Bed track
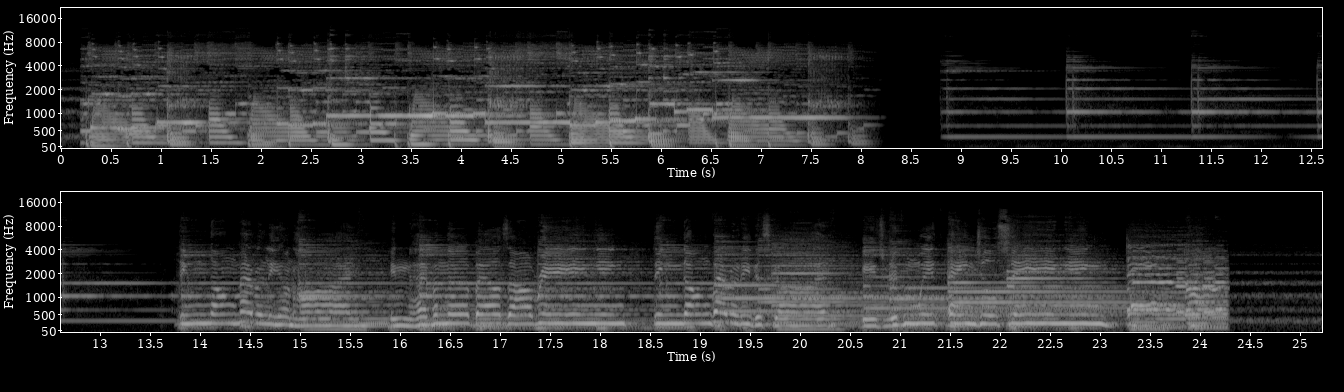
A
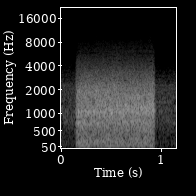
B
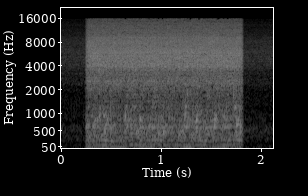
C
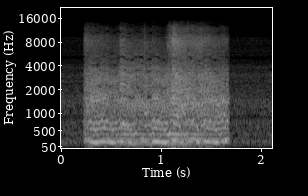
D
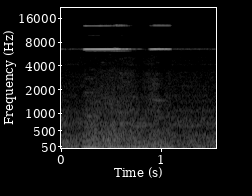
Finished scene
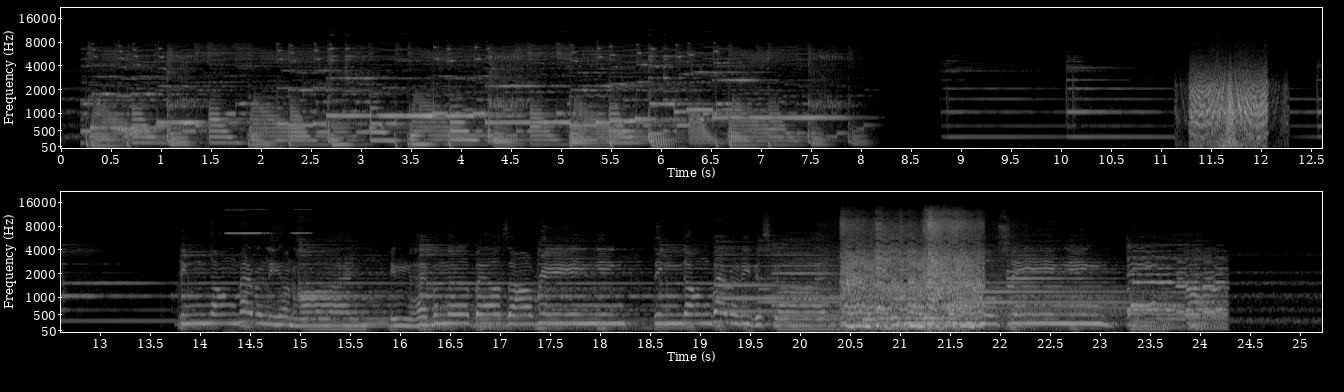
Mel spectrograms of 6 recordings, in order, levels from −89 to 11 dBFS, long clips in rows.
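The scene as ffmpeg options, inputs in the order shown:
-filter_complex "[0:a]volume=-7dB[a];[1:a]aphaser=in_gain=1:out_gain=1:delay=3.2:decay=0.62:speed=1.8:type=sinusoidal[b];[a]asplit=2[c][d];[c]atrim=end=11.134[e];[b]atrim=end=1.15,asetpts=PTS-STARTPTS,volume=-6dB[f];[d]atrim=start=12.276[g];[4:a]atrim=end=1.55,asetpts=PTS-STARTPTS,volume=-17dB,afade=t=in:d=0.004:c=hsin,afade=t=out:st=1.546:d=0.004:c=hsin,adelay=14020[h];[3:a]atrim=end=2.11,asetpts=PTS-STARTPTS,volume=-2.5dB,afade=t=in:d=0.004:c=hsin,afade=t=out:st=2.106:d=0.004:c=hsin,adelay=20170[i];[e][f]acrossfade=d=0.004:c1=hsin:c2=hsin[j];[j][g]acrossfade=d=0.004:c1=hsin:c2=hsin[k];[k][h][i]amix=inputs=3:normalize=0"

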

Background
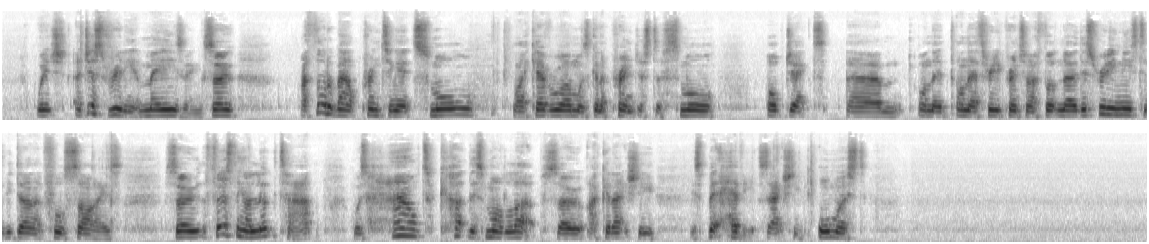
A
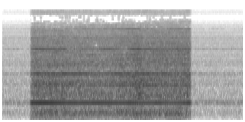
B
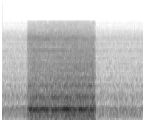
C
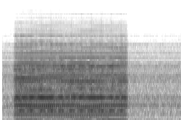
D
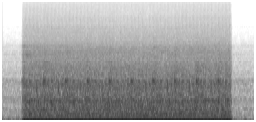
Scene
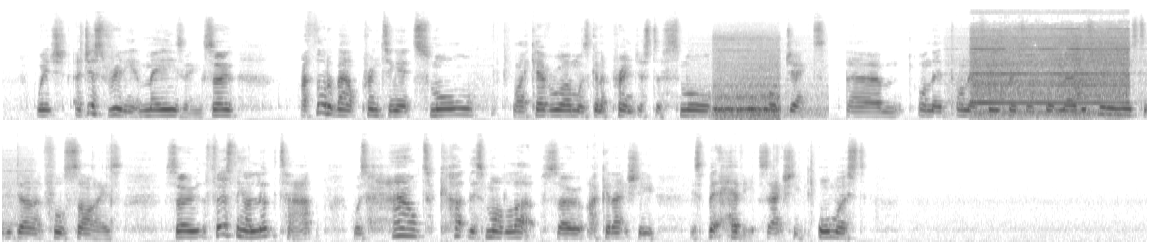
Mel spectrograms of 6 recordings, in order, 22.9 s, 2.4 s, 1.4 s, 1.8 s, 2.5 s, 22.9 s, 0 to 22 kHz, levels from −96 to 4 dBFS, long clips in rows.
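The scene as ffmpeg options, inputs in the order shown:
-filter_complex "[0:a]volume=-18.5dB[a];[2:a]atrim=end=1.41,asetpts=PTS-STARTPTS,volume=-18dB,afade=t=in:d=0.004:c=hsin,afade=t=out:st=1.406:d=0.004:c=hsin,adelay=6850[b];[1:a]atrim=end=2.41,asetpts=PTS-STARTPTS,volume=-17.5dB,afade=t=in:d=0.05,afade=t=out:st=2.36:d=0.05,adelay=9390[c];[a][b][c]amix=inputs=3:normalize=0"

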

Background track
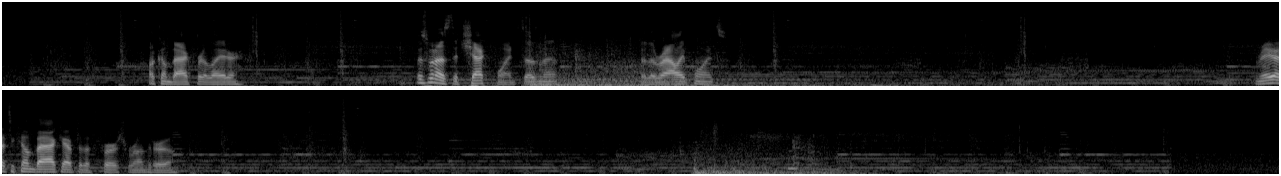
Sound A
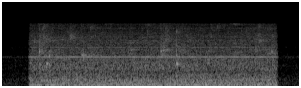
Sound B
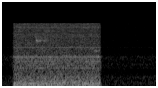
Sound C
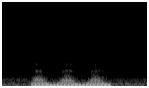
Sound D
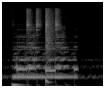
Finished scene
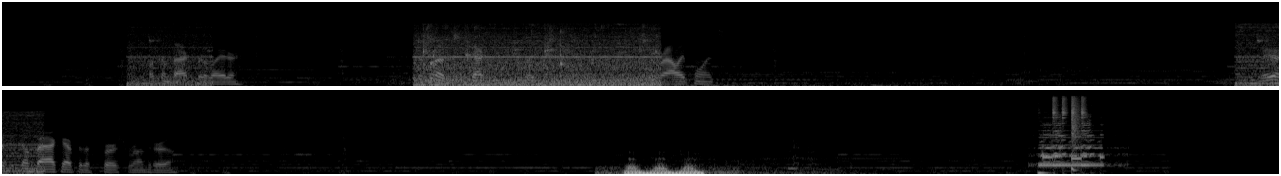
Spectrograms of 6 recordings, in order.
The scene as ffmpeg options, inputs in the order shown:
-filter_complex "[2:a]asplit=2[a][b];[0:a]volume=-14.5dB[c];[a]highshelf=f=4.8k:g=-9.5[d];[b]aecho=1:1:6.9:0.9[e];[d]atrim=end=1.54,asetpts=PTS-STARTPTS,volume=-14dB,afade=t=in:d=0.004:c=hsin,afade=t=out:st=1.536:d=0.004:c=hsin,adelay=1130[f];[1:a]atrim=end=2.97,asetpts=PTS-STARTPTS,volume=-8dB,afade=t=in:d=0.004:c=hsin,afade=t=out:st=2.966:d=0.004:c=hsin,adelay=3840[g];[e]atrim=end=1.54,asetpts=PTS-STARTPTS,volume=-15dB,afade=t=in:d=0.004:c=hsin,afade=t=out:st=1.536:d=0.004:c=hsin,adelay=12210[h];[3:a]atrim=end=1.45,asetpts=PTS-STARTPTS,volume=-1dB,afade=t=in:d=0.004:c=hsin,afade=t=out:st=1.446:d=0.004:c=hsin,adelay=18700[i];[4:a]atrim=end=1.01,asetpts=PTS-STARTPTS,volume=-2.5dB,afade=t=in:d=0.004:c=hsin,afade=t=out:st=1.006:d=0.004:c=hsin,adelay=23030[j];[c][f][g][h][i][j]amix=inputs=6:normalize=0"

